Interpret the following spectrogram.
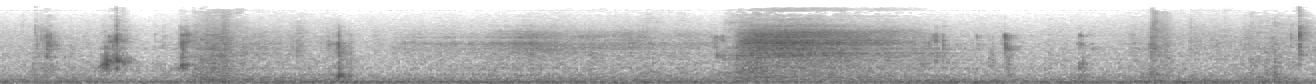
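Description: Close-miked chewing of a deep-fried vegetable samosa: scattered crisp crackles and wet mouth sounds, with a long breath out through the nose about halfway through.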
